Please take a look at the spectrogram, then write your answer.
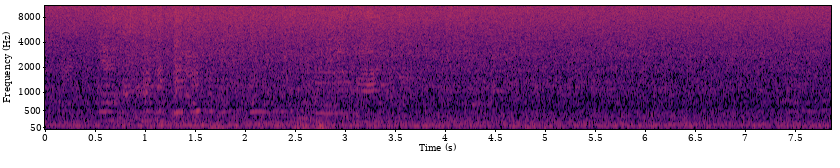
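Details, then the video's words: Soft bee buzzing in the countryside of Heiden, Switzerland, with several wavering humming tones that come and go during the first three seconds, then fade into a quiet, steady low-frequency background hiss. "soft bees sound"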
